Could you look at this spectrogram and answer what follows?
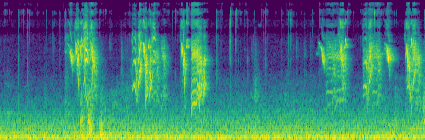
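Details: Eurasian tree sparrow repeating scratchy, buzzy chirps roughly once a second in two loose series separated by a short pause, with a faint low hum underneath.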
